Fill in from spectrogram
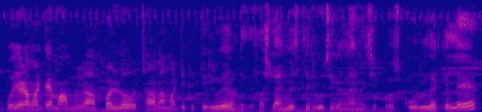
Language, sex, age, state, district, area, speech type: Telugu, male, 18-30, Telangana, Ranga Reddy, urban, spontaneous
